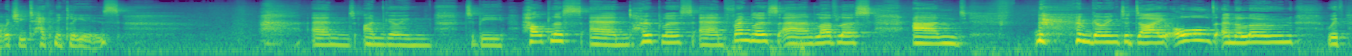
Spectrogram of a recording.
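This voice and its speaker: A woman playing a guilt-ridden, flustered young woman in a naturalistic dramatic monologue, halting and rambling as she confesses. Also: medium pitch, reverberant, close to an everyday voice. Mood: self-pitying, despairing. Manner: halting, rambling, blurting, with nervous laughter. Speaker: acting student.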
